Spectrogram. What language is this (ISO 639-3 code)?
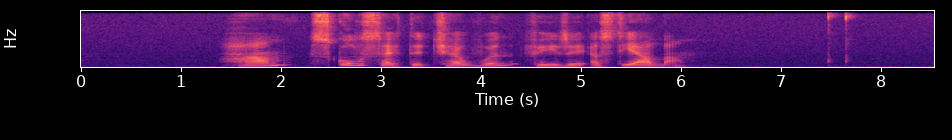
fao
